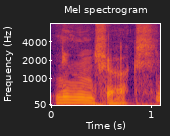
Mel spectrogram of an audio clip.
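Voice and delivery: "nunchucks" slow, with a long oo; drawn-out noon pronunciation. Shown as a demonstration. Host summing up for the caller, "nunchucks" slowly as NOON-chucks. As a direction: stretch "nunchucks" into NOOON-chucks. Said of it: "making me call them nunchucks".

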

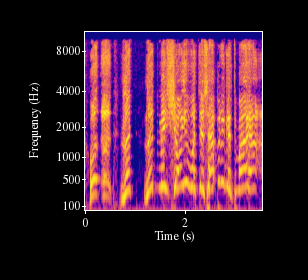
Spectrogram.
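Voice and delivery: very high, insistent mock Israeli accent; horrible Israeli accent. Neighbor wanting to show her house, mock Israeli accent. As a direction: push the point in falsetto Israeli-accent caricature. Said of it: "It's a horrible accent".

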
